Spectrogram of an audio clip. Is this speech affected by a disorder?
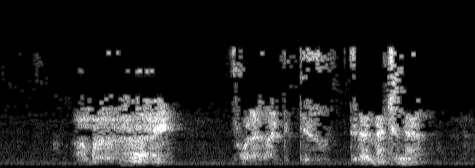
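Yes: tracheotomy; tracheotomy still in place.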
